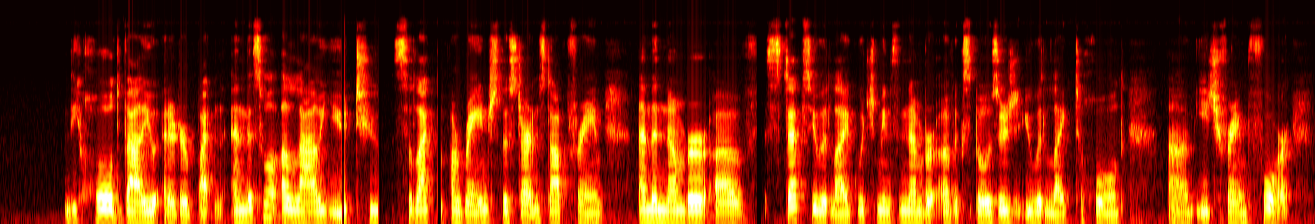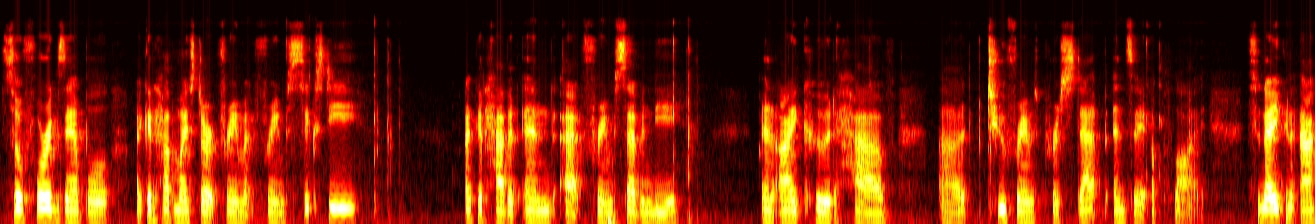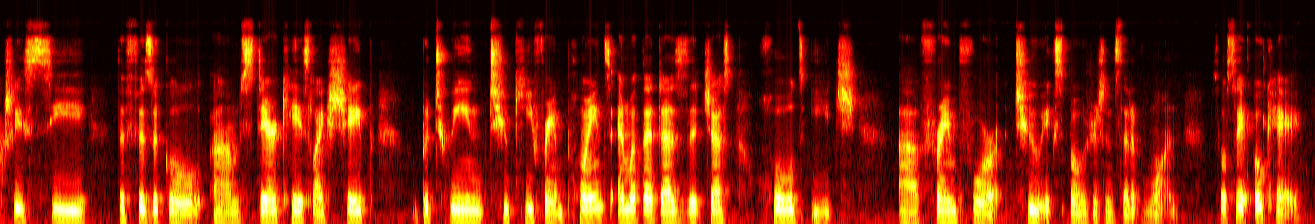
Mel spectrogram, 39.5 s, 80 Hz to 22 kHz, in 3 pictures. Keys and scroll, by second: 16.7-17.6 typing, 19.7-20.5 typing, 23.0 2.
